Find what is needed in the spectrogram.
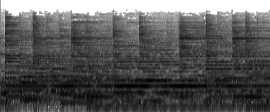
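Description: Steel-string acoustic guitar playing an instrumental passage: plucked melody notes ringing over held bass notes.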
